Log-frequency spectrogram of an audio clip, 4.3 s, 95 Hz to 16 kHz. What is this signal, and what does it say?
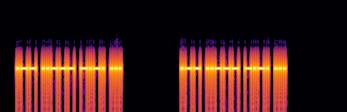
Morse code, heard as a keyed tone, about 44 wpm, 700 Hz. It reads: W2CS W2CS
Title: Call Signs Repeated 3x - 45wpm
